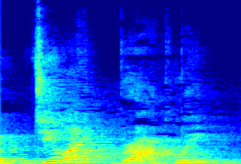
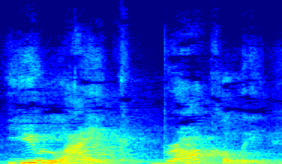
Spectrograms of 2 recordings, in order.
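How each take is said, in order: First: "Do you like broccoli" linked, Do shrunk to a quick d; reduced auxiliary. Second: "you like broccoli" said slowly, word by word; each word full and apart, falling at the end; separated words. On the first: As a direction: run "Do you" into one syllable, broccoli rising. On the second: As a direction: spell out "you like broccoli" at a careful, slow pace. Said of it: "o do". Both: Shown as a demonstration.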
